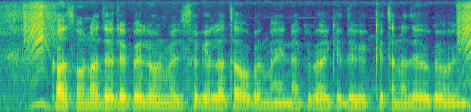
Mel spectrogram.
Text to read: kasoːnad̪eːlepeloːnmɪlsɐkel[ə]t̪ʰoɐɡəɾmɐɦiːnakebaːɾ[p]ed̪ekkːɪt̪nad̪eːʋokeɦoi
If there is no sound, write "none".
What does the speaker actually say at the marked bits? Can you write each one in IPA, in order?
a, k

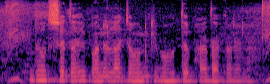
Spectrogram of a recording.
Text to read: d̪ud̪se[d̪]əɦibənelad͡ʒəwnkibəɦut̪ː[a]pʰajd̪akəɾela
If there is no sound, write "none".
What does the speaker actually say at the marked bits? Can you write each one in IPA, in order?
d̪, e

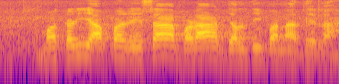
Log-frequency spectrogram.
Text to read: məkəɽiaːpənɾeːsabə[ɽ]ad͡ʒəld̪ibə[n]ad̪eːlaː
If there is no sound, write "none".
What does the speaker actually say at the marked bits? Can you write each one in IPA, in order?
ɽ, n

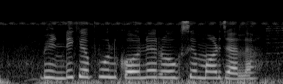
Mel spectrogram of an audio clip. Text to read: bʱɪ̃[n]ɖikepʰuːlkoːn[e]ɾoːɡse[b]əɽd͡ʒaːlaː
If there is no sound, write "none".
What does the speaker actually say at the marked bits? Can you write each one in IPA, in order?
ɳ, e, m

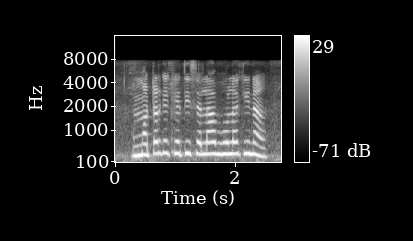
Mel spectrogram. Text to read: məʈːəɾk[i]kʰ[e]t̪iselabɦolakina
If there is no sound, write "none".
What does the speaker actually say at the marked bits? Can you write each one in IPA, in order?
e, e

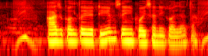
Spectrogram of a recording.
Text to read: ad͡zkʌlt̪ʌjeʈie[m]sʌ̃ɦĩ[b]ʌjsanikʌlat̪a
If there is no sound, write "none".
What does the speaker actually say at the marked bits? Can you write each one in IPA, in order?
m, p

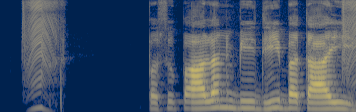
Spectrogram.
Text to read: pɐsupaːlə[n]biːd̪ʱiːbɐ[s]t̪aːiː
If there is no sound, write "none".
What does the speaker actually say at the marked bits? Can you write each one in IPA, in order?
n, none

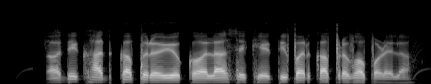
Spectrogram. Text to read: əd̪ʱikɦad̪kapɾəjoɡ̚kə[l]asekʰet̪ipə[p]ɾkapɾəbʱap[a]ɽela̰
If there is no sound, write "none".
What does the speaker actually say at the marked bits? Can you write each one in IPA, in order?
l, none, ə

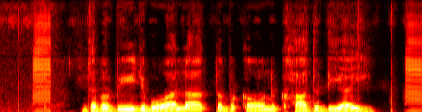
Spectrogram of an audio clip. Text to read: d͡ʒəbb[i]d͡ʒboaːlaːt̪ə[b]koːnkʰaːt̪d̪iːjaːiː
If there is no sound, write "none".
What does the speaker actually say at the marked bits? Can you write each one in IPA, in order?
iː, b

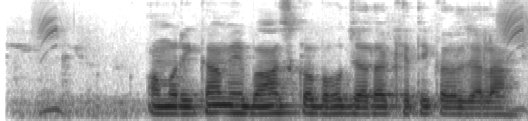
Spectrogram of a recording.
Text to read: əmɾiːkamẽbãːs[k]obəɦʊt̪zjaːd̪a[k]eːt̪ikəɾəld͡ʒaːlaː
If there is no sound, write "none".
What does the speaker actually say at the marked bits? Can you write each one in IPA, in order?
k, kʰ

